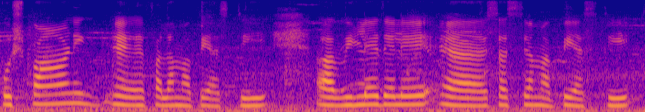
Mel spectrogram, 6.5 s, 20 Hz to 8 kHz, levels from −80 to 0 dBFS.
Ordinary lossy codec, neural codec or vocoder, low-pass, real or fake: none; none; none; real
